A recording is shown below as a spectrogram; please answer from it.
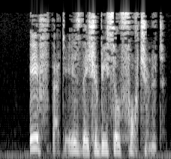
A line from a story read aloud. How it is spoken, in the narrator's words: he added, his voice hardening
